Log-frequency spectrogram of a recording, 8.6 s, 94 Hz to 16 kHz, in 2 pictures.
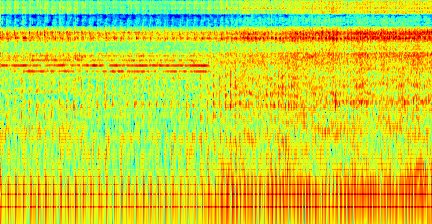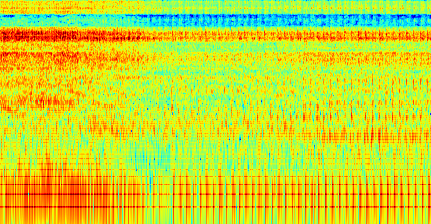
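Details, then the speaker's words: Hero Passion Plus BS6 motorcycle, 13,454 km, at idle after adjusting the rocker (valve clearance); earlier noise blamed on the timing chain was actually the rocker. Even, steady single-cylinder idle with no tapping, valvetrain quiet, running clean. "Finally guys इस bike में जो engine sound की problem थी वो हो चुकी है solve"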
